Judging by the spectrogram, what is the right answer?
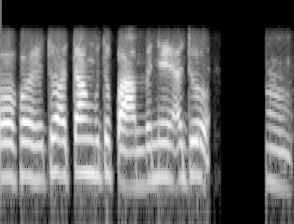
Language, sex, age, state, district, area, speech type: Manipuri, female, 60+, Manipur, Churachandpur, rural, conversation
